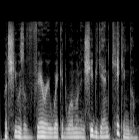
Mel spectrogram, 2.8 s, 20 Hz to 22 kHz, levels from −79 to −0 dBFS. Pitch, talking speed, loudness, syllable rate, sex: 120 Hz, 260 wpm, -18 LUFS, 6.5 syllables/s, male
